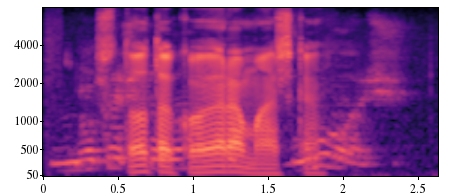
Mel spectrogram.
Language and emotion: Russian, neutral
